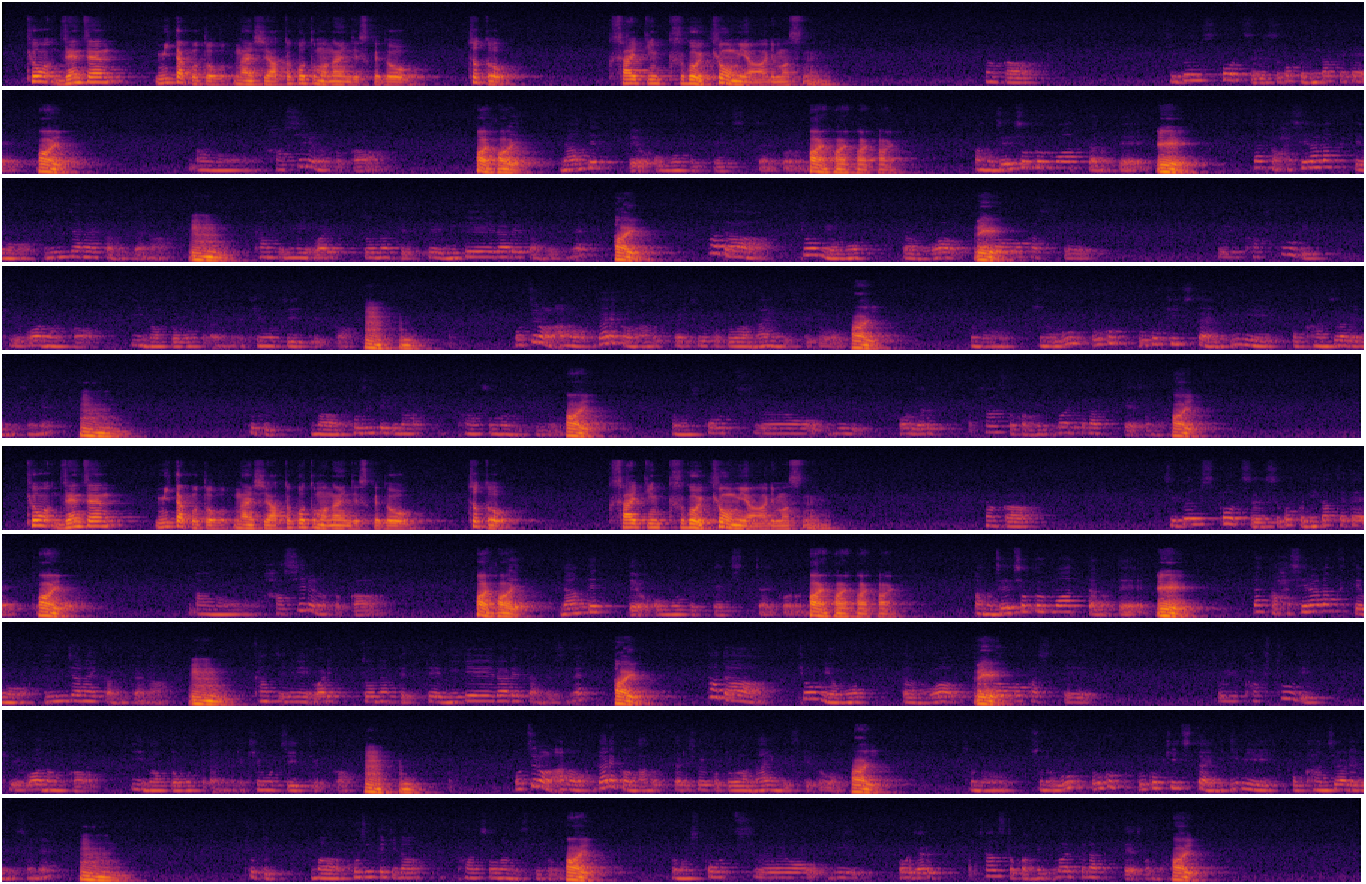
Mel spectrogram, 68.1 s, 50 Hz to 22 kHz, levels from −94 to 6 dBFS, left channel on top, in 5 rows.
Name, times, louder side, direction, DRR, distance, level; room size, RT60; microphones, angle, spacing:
voice 1, 0.3-1.1 1.5-4.1 4.7-5.1 6.1-8.3 14.0-14.2 18.4-18.8 21.7-22.6 25.2-25.5 29.1-29.6 33.4-33.6 37.0-37.2 44.5-45.1 49.4-49.6 55.3-55.8 60.1-60.4 66.2-66.5, right 1 dB, 5° right, 9 dB, 0.4 m, -26 dB
voice 2, 9.8-10.3 11.6-14.4 15.6-17.5 18.3-18.8 19.2-19.6 19.9-21.7 23.3-25.1 26.1-28.9 29.8-30.6 30.8-33.1 34.3-34.9 35.2-35.9 36.2-38.1 39.4-40.4 40.9-41.8 42.2-44.3 46.0-49.3 50.5-55.0 56.9-57.2 57.6-58.7 59.0-60.1 61.2-63.1 63.5-63.8 64.3-66.3, right 1 dB, 55° right, 4 dB, 1.4 m, -41 dB
10.5 x 8.8 x 2.5 m, 0.75 s
head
